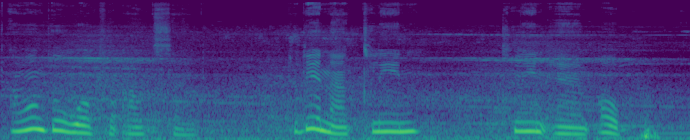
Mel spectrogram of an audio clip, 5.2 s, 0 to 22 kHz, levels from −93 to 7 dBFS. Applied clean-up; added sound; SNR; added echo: none; Vehicle; 15 dB; none.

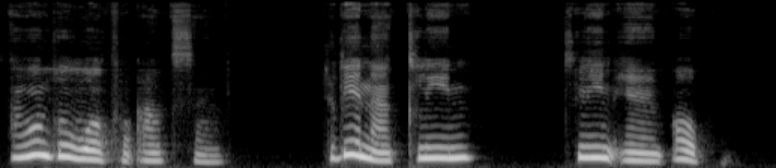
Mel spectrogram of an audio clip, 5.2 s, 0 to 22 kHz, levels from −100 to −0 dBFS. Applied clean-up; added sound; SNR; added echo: neural mask model DeepFilterNet 3.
